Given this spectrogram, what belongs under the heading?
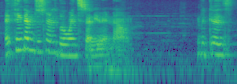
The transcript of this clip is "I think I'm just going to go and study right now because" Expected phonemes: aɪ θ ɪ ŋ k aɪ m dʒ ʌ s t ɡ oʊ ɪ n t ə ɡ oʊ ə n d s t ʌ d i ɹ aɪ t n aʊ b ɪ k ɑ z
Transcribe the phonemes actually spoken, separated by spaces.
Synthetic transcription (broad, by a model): aɪ θ ɪ ŋ k aɪ m dʒ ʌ s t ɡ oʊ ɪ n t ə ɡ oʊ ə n s t ʌ d i ɹ aɪ t n aʊ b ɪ k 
